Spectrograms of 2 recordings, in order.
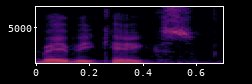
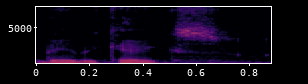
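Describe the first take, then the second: First: It is said in the speaker's ordinary voice. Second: It is said in an affected, put-on voice. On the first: The speaker calls it wrong. "I can't say baby cakes in my normal voice" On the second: The speaker calls it right. "Here we go"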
